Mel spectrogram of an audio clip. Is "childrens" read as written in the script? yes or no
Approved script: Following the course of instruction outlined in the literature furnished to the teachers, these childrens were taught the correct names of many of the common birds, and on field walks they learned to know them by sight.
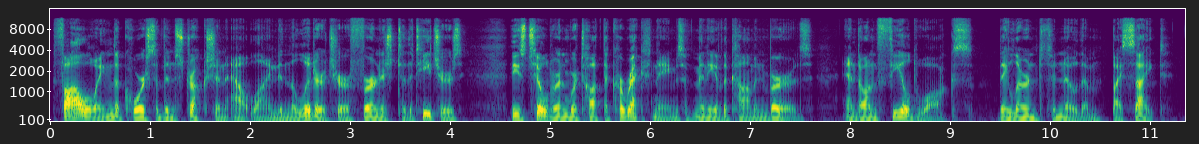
no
